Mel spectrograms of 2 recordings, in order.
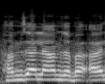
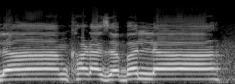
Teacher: جب میں حمزہ لام زبر ال پڑھ رہا ہوں تو اسے میں باریک کر رہا ہوں، لام کو موٹا نہیں کر رہا، لیکن جب لام کے اوپر کھڑا زبر پڑھ رہا ہوں تو پھر لام کو میں موٹا کروں گا۔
